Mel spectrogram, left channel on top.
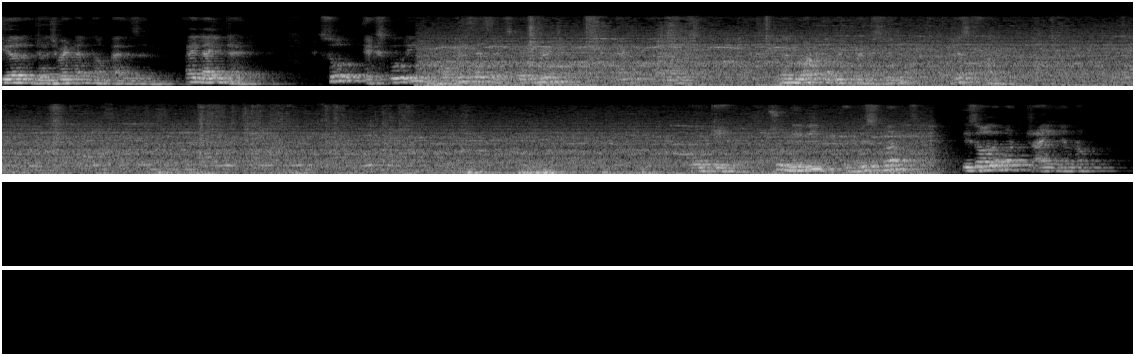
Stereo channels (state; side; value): silent; right; 55 dB below the other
